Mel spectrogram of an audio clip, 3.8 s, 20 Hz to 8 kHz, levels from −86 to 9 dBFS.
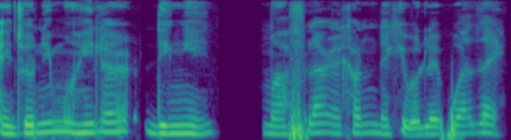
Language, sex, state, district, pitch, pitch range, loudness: Assamese, male, Assam, Sonitpur, 175 Hz, 165-190 Hz, -20 LUFS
